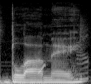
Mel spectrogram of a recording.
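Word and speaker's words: Blame!: a uh manga called blame or I think technically the correct way to to pronounce it is blame because it's Japanese but I think it's cooler to to say blame so that's what I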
